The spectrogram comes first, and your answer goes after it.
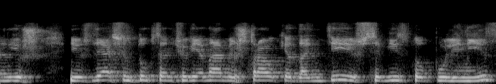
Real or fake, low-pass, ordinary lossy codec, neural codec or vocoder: real; 7.2 kHz; AAC, 48 kbps; none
